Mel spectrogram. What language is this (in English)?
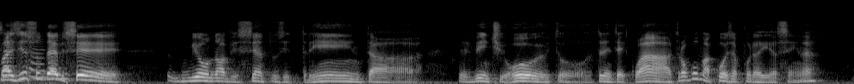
Portuguese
